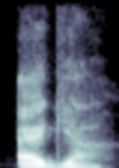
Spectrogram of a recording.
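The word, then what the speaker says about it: Ajna: So it's not pronounced Anja. I'm so bad. Agya.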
